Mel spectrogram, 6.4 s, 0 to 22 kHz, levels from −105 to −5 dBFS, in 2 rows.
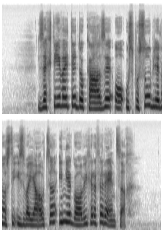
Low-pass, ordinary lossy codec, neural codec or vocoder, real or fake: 19.8 kHz; none; vocoder, 48 kHz, 128 mel bands, Vocos; fake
